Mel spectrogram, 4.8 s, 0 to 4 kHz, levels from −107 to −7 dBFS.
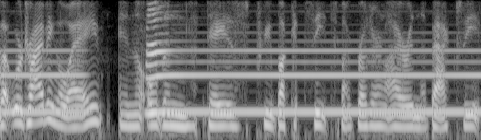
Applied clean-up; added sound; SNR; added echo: none; Wind instrument, woodwind instrument; 1 dB; none.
